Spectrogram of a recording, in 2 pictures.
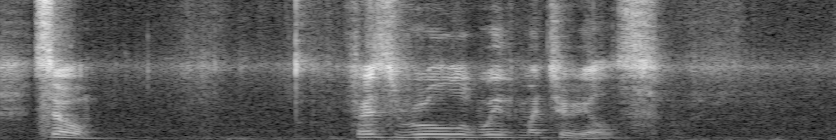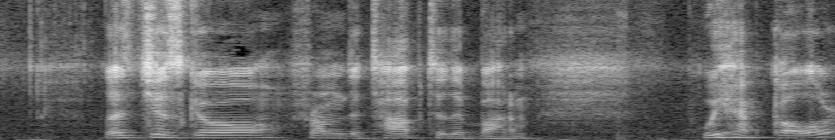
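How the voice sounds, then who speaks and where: A man with a Spanish accent at fairly high pitch, with vocal fry, a fairly slow pace and long, frequent pauses. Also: ordinary pitch variation. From Mexico. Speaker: 3D graphics tutorial creator. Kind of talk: tutorial. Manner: halting, many fillers.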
